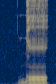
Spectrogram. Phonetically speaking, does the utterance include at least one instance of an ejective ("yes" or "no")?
no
